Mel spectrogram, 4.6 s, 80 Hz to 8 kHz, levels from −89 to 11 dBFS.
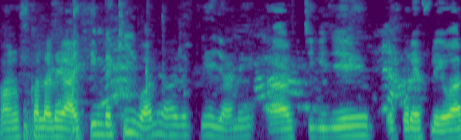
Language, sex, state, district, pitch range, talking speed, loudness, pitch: Bengali, male, West Bengal, Paschim Medinipur, 130-160 Hz, 220 wpm, -18 LUFS, 135 Hz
